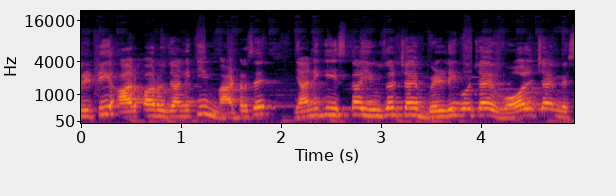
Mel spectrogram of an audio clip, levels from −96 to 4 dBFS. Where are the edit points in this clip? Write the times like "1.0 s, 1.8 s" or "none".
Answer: none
